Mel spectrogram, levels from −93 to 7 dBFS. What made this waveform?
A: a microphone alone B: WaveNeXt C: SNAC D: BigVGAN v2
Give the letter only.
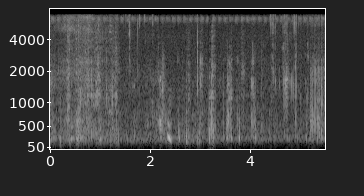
A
